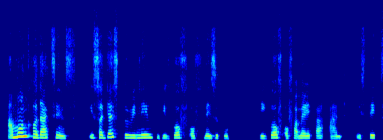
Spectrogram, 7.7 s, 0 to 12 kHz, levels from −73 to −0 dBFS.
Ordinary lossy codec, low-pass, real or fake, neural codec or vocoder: Opus, 16 kbps; 9.9 kHz; fake; vocoder, 22.05 kHz, 80 mel bands, WaveNeXt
